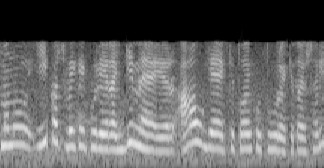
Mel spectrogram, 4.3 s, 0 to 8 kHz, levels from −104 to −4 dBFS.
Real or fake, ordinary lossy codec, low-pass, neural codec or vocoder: real; AAC, 16 kbps; 7.2 kHz; none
